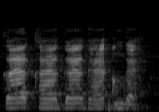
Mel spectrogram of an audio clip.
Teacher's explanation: यानी कि कंठ में अ क ख ग घ अंग और विसर्ग उच्चारण स्थान इनका कंठ होता है।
